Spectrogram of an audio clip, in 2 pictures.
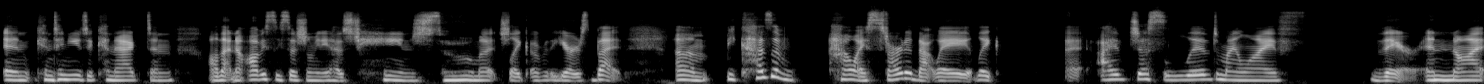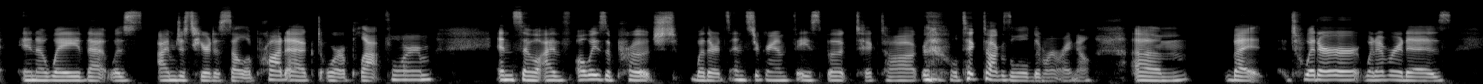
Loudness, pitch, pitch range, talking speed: -19 LUFS, 195 Hz, 185-210 Hz, 155 wpm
